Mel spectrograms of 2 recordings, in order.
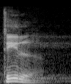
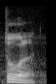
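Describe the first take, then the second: First: The syllable has an i vowel. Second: The syllable has a u vowel. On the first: The speaker calls it right. "Til katanya ya" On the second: The speaker calls it wrong. "bukan tul"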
